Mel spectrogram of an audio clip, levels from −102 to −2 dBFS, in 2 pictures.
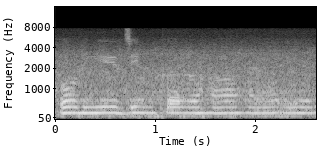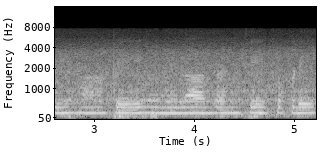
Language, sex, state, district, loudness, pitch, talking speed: Hindi, female, Haryana, Jhajjar, -17 LUFS, 195 Hz, 150 wpm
